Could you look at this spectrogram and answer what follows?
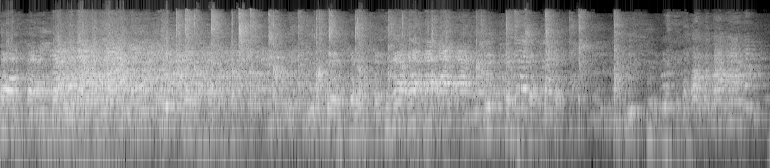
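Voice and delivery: big high laugh at his own joke; long high cackle; loud laugh. Real, not acted. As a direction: burst out laughing.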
